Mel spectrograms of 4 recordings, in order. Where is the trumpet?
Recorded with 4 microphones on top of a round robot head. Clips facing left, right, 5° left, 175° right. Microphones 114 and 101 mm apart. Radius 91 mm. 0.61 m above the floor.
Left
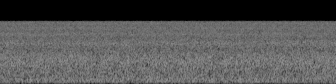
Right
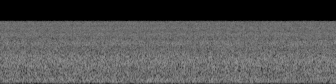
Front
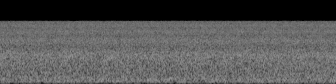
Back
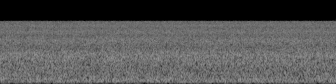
No trumpet in this recording.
